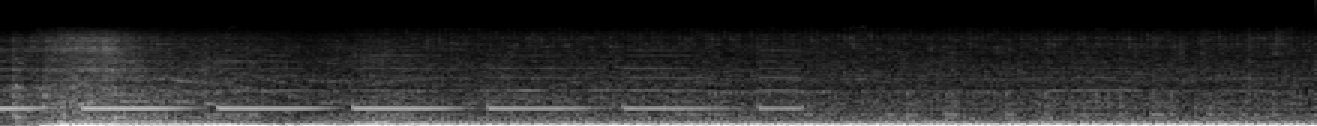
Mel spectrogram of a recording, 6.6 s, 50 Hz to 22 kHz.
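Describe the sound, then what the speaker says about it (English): A Porsche 924S engine cranks and catches after sitting all day, then settles into a steady, close idle with a faint repeating chime sounding over the low rumble. "I'm not in gear, I am gonna start the vehicle"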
